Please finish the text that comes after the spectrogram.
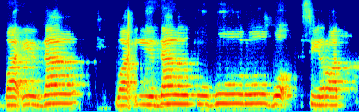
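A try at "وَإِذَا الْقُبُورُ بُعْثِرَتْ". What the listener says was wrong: Sempurnakan dhammahnya. Kubu, jadi dia ku keluarkan sampai ada huruf u-nya. Terus ro-nya mau ditebalkan. Ru, karena dia berharokat dhammah di situ.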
